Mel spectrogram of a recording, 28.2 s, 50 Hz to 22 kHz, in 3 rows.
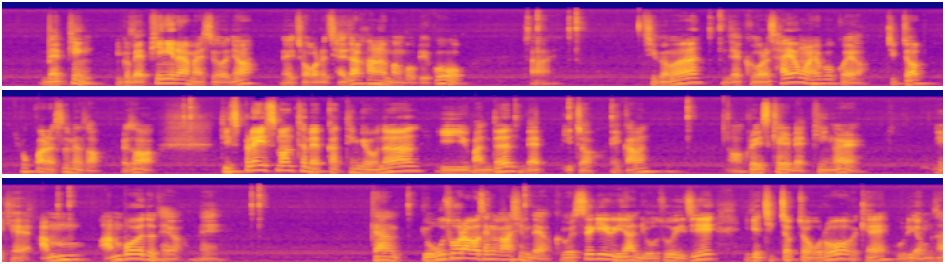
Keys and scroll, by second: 13.3 ctrl+2, 18.9 Escape, 22.7 ctrl+2, 26.3 Escape.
